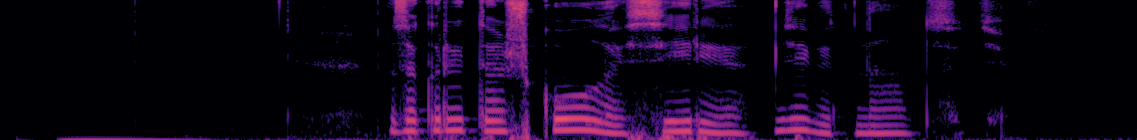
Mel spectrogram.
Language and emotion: Russian, sad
